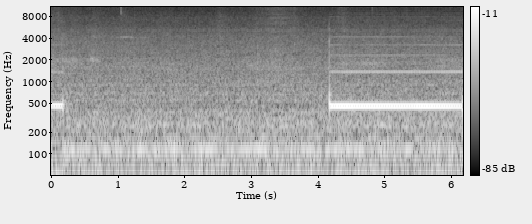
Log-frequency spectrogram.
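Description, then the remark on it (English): An outgoing phone call rings on the line: a short electronic tone cuts off, a few seconds of quiet hiss follow, then a loud steady ringback tone sounds again. No one speaks. “Can you *67 from my phone?”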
